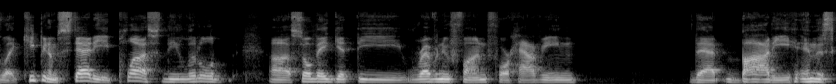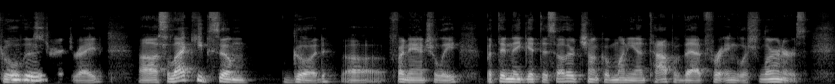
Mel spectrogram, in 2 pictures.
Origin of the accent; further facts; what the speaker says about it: Hancock, Minnesota, United States; I grew up in Stevens County. I grew up in Hancock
